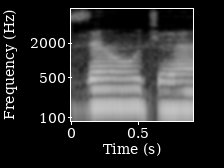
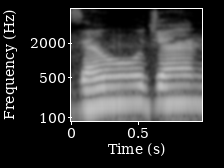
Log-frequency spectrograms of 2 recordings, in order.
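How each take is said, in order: First: The word ends on a long vowel. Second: The word ends with an n sound. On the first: The reader stops on the word. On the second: The word is read without stopping.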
